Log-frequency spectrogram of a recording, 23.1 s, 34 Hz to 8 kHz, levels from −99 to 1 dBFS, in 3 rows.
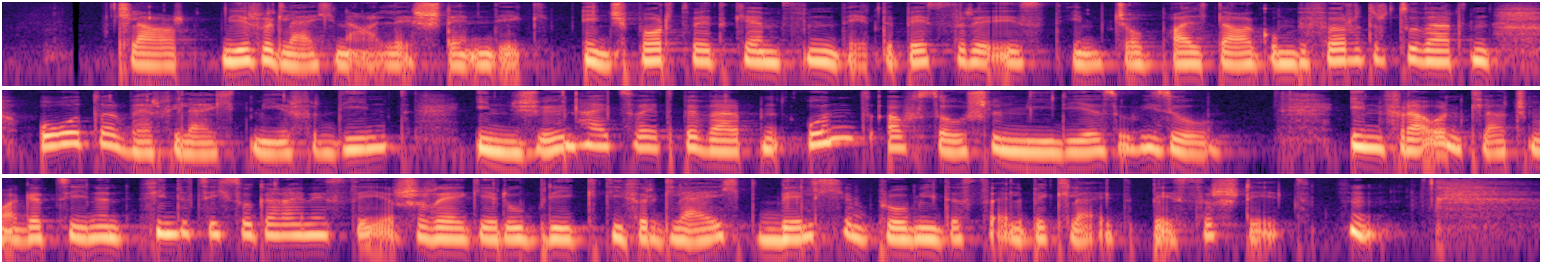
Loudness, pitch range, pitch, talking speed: -19 LUFS, 150-190 Hz, 165 Hz, 120 wpm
